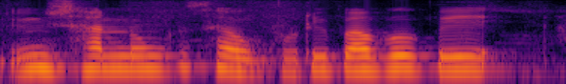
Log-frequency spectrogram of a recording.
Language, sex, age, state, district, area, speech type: Bodo, female, 45-60, Assam, Kokrajhar, urban, spontaneous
